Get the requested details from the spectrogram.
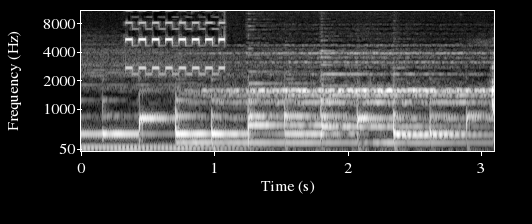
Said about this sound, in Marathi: जेसीचा फोन खूप दिवसांनी आलाय.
